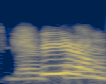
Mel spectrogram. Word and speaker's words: Chatham: was saying it right even though it's Chatham County the way they say it it's Cheatham County that's probably why he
